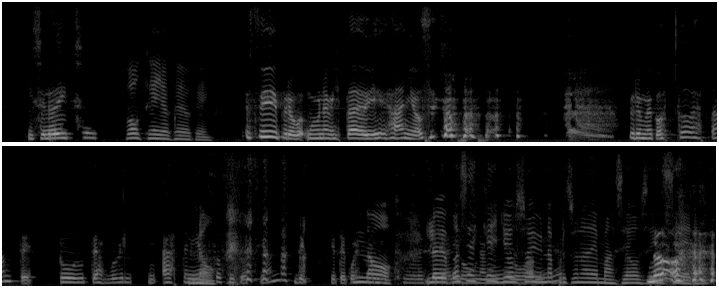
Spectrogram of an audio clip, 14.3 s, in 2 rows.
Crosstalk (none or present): present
